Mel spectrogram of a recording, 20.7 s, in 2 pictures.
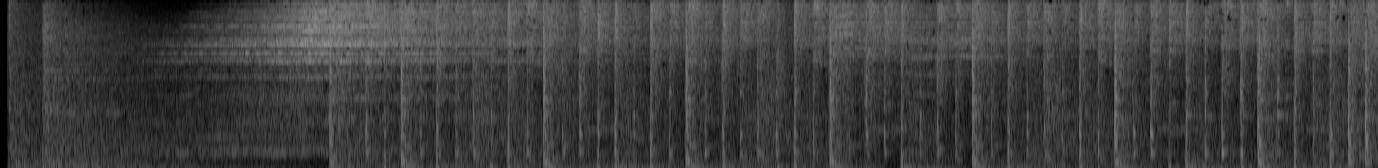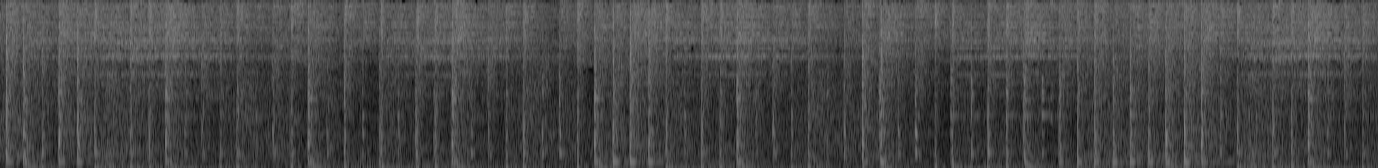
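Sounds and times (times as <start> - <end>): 
drums: 0.0 - 20.6.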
